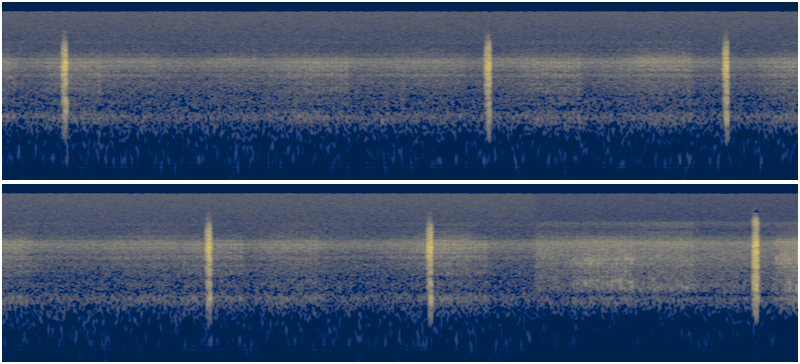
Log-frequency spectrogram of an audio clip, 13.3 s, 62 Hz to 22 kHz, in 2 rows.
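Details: Yersinella raymondi, Raymond's bush-cricket, Lido di Spina, Italy, 3 September 2021, via ultrasound detector: six lone sharp ticks spread over thirteen seconds at uneven gaps of two to four seconds, faint hiss throughout.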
